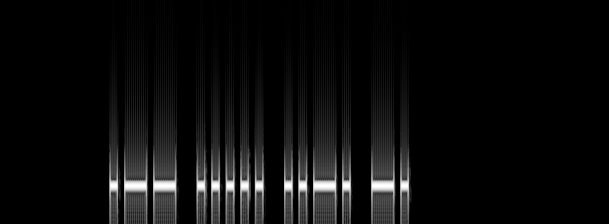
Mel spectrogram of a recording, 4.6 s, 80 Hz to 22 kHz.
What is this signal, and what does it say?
Morse code, heard as a keyed tone, about 22 wpm, 700 Hz. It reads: W5FN
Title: Easy Call Signs Repeated 3x - 22wpm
